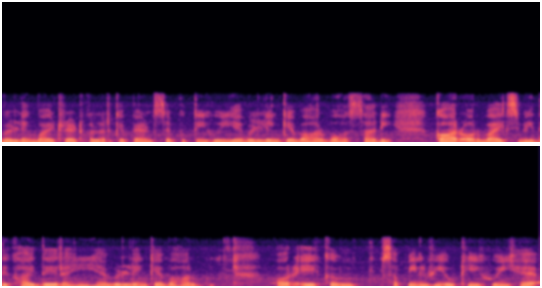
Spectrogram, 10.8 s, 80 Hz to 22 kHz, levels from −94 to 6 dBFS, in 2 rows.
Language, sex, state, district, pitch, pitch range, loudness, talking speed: Hindi, female, Bihar, Madhepura, 205 Hz, 205-210 Hz, -19 LUFS, 185 wpm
